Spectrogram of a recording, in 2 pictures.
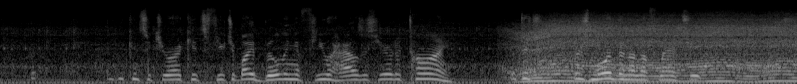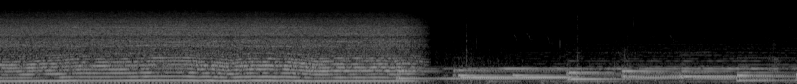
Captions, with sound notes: But we can secure our kids’ future by building a few houses here at a time. There’s more than enough land to... (CHAINSAW - CLOSE BY) (FARM ANIMAL SOUNDS)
